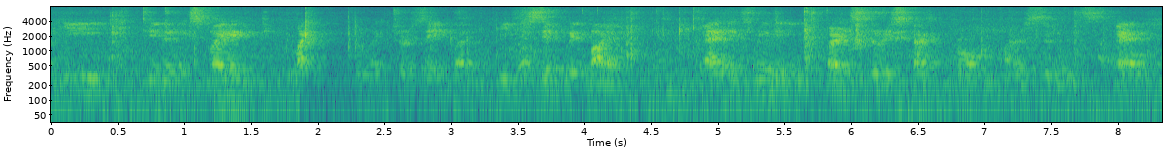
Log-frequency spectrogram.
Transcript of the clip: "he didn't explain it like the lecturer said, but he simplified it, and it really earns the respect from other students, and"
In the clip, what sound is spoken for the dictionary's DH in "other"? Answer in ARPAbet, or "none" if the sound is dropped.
none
